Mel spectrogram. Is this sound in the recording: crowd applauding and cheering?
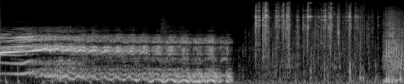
no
